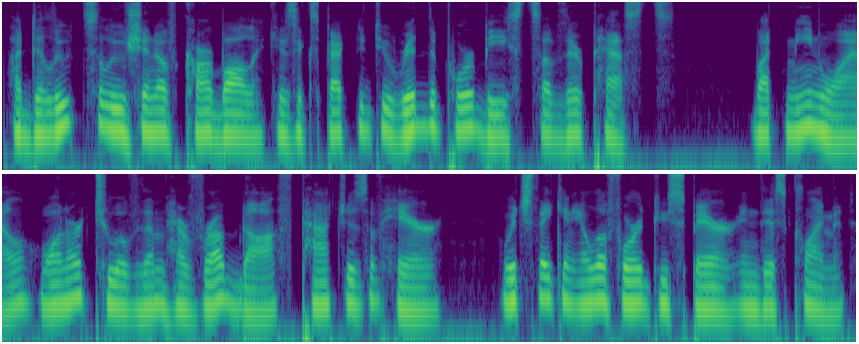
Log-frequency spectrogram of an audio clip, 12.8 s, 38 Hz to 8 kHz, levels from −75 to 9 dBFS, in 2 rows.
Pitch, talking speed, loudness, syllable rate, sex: 120 Hz, 180 wpm, -17 LUFS, 4.7 syllables/s, male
